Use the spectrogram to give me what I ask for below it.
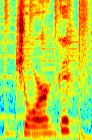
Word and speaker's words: Jorg: you pronounce Spider's Jorg, which is how I say it, Jorg. Because it's like George, but it gets cut off and there's only that G, so it's just Jorg.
